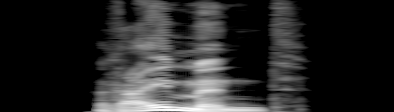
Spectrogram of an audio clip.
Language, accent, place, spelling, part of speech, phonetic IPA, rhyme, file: German, Germany, Berlin, reimend, verb, [ˈʁaɪ̯mənt], -aɪ̯mənt, De-reimend.ogg
- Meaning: present participle of reimen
